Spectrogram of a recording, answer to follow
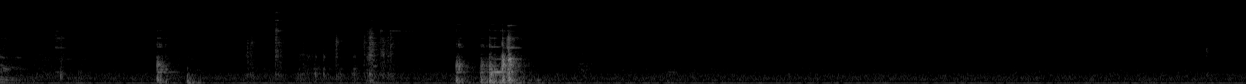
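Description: Metal parts of a HydroVac brake booster clinking and knocking as a round metal plate is handled and set onto the assembly in a bench vise: a scatter of light strikes, the loudest cluster about five seconds in.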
